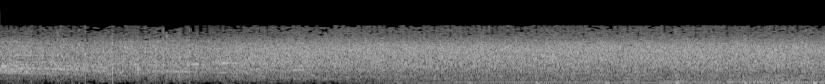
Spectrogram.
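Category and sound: crowd, applause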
